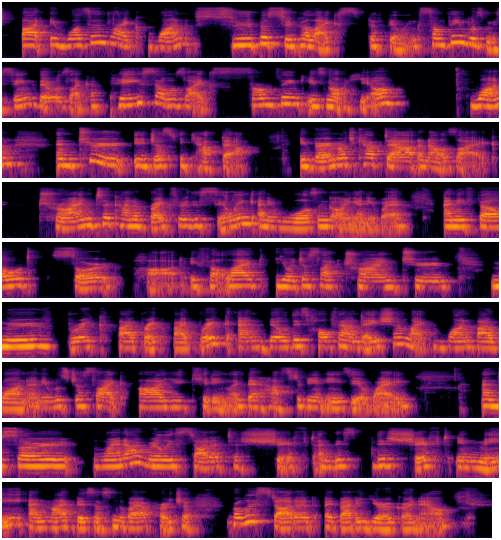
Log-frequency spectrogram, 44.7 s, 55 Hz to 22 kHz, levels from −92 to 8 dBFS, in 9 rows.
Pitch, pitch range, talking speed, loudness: 195 Hz, 175-220 Hz, 170 wpm, -22 LUFS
